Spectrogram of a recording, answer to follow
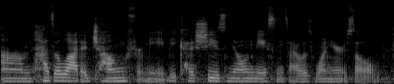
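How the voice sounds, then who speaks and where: Music plays in the background as a woman speaks. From United States, Korean immigrant family. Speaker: graphic design professor and artist. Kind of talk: artist talk about exhibition. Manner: hesitant, many filler words.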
